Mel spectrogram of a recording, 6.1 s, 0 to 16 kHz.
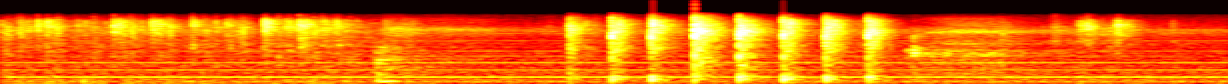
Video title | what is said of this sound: Day 22 - HOT to beat the COLD! | Shake It Up really good you can hear it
